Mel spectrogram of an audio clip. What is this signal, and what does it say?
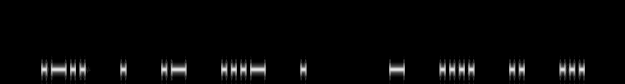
Morse code, heard as a keyed tone, about 25 wpm, spaced as for 16 wpm, 700 Hz. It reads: LEAVE THIS
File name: Pinocchio / Pinocchio ch4 10 25 ik1hge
